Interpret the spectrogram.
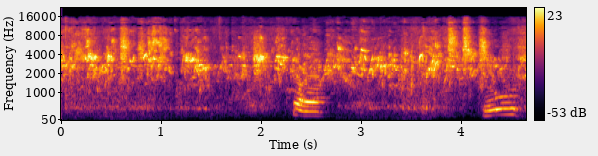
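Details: Budgerigar at play, 13 December 2019, warbles in a continuous high, grating twitter while a woman's voice speaks German twice over the bird.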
